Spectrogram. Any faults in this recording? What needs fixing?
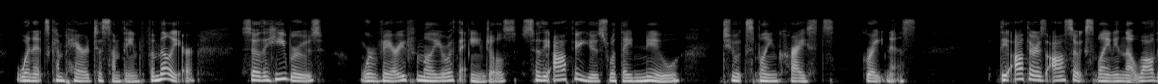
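Short concealed packet loss occurs twice, at 3.73 to 3.77 s and 4.13 to 4.18 s. The second falls between "were very" and "with the angels so". Each time, about 20 ms of audio never arrived, which suggests one lost packet. The decoder extended the preceding sound to cover the gap, then blended back. Each event is heard as a brief smear or wobble.

Preventing it means reducing packet loss on the network and enabling Opus in-band forward error correction so lost frames can be rebuilt.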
